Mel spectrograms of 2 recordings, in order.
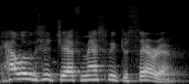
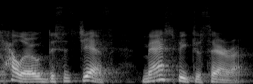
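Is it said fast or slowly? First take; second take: fast; slowly. First: It is said too fast. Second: It is said slowly and clearly.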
